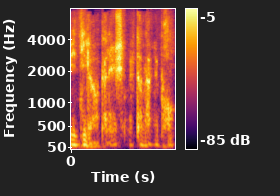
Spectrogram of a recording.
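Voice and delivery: softly whispering.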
